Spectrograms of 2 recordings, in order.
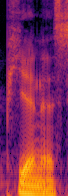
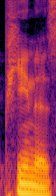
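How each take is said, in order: First: The middle 'a' vowel is clearly pronounced. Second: The middle 'a' vowel is left out. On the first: The speaker calls it right. "did I say it right?" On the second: The speaker calls it wrong. "you forget to pronounce the the A in the middle"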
